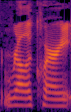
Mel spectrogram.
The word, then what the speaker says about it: reliquary: And by it is reliquary is correct. That is the actual. It's, okay. – I know it sounds really weird, but it's a. – I will always mispronounce it. – It's reliquary.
